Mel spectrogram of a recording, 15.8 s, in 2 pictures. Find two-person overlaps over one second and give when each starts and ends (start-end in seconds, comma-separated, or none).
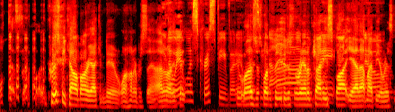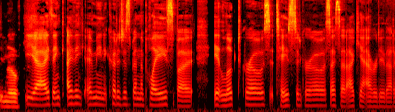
4.7-7.7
